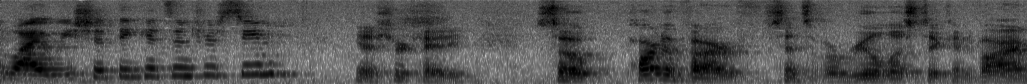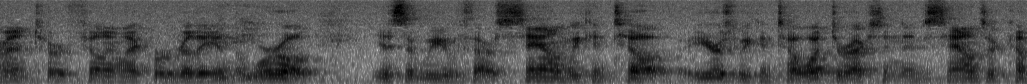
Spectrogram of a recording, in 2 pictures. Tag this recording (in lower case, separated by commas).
speech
